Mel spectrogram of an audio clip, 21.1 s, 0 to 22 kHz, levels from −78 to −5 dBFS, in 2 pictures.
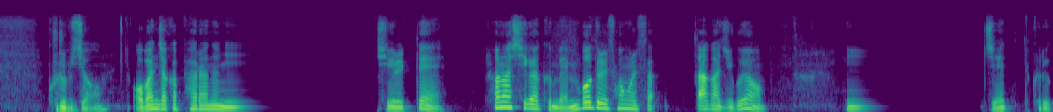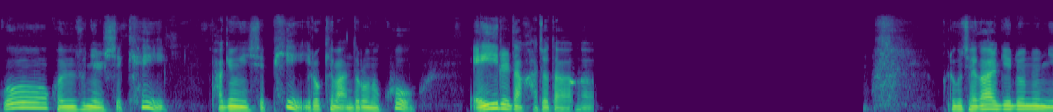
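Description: At 2.27 s the speech breaks off. A fading buzz continues the last sound, then silence holds until 3.79 s. About 1.5 s of audio is gone, likely from a long network dropout. The same happens from 8.51 to 9.82 s, losing 1.3 s, with roughly 0.9 s of silence.

From 16.18 to 16.70 s there is repeated packet loss, producing a robotic sound. Eight short gaps, the longest 60 ms, are patched by stretching the previous sound. Patches fill 42% of this span. The speech sounds choppy.

A long network dropout likely follows immediately, from 16.70 to 19.18 s. About 2.5 s is missing, and nearly all of it plays as silence before the speech returns.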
